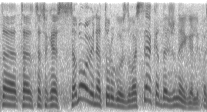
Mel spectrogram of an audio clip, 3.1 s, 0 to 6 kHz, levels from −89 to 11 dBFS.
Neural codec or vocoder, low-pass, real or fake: none; 5.4 kHz; real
